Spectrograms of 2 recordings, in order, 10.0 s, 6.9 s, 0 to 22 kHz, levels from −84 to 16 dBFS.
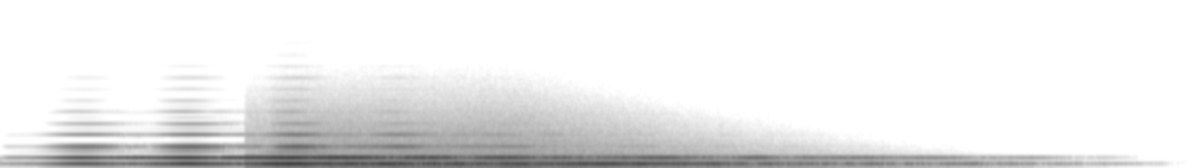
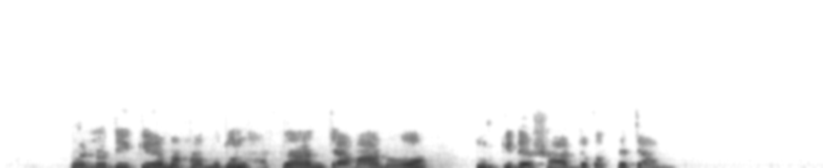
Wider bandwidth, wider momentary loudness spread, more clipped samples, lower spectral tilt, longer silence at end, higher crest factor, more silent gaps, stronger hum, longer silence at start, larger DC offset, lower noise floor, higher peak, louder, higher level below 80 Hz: first, 7.8 kHz vs 5.4 kHz; first, 21 LU vs 7 LU; neither; second, -3 dB/octave vs -6.5 dB/octave; first, 1.85 s vs 1.3 s; about the same, 16 dB vs 16 dB; neither; neither; second, 0.3 s vs 0.6 s; neither; second, -67 dBFS vs -82 dBFS; about the same, -2 dBFS vs -2 dBFS; about the same, -15 LUFS vs -17 LUFS; first, -60 dBFS vs -66 dBFS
